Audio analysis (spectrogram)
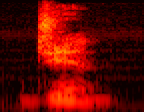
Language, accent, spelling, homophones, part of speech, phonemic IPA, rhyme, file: English, US, djinn, djin / gin / jinn, noun, /d͡ʒɪn/, -ɪn, En-us-djinn.ogg
- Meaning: Alternative spelling of jinn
